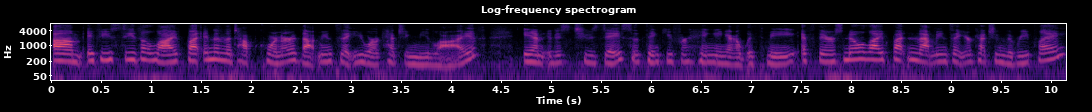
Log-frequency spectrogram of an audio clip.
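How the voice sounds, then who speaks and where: A woman's voice: medium pitch, pushed and bright. A woman in her forties with a stuffy head cold, chatting upbeat on a craft livestream in her studio, answering viewer comments. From New Hampshire, USA. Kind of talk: casual craft livestream chat. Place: craft studio with shelves of ribbon. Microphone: camera at desk distance.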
